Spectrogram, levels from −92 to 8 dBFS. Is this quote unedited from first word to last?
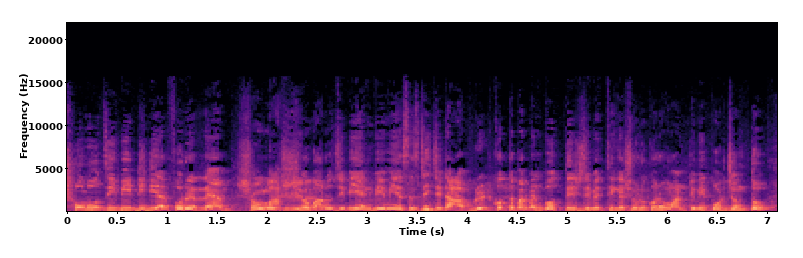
yes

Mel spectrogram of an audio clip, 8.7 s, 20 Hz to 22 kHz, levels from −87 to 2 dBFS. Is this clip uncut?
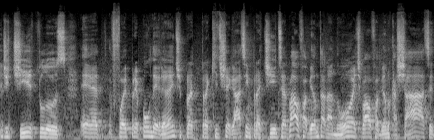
yes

